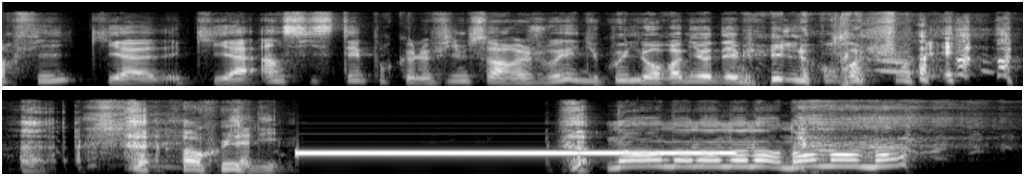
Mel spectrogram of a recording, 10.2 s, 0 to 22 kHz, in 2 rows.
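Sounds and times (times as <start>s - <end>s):
speech: 0.0s - 6.7s, 7.9s - 9.8s
laughter: 4.2s - 6.3s
long censorship beep pure tone: 6.6s - 9.0s.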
